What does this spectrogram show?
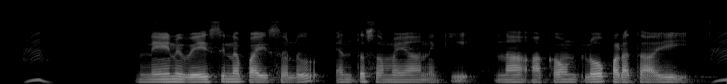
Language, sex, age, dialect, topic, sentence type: Telugu, male, 25-30, Telangana, banking, question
